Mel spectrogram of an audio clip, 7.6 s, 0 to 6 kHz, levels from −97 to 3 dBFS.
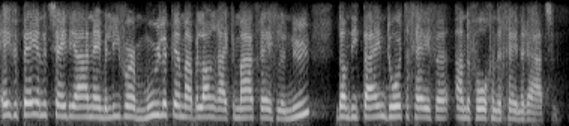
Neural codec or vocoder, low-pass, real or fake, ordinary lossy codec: none; 5.4 kHz; real; Opus, 16 kbps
